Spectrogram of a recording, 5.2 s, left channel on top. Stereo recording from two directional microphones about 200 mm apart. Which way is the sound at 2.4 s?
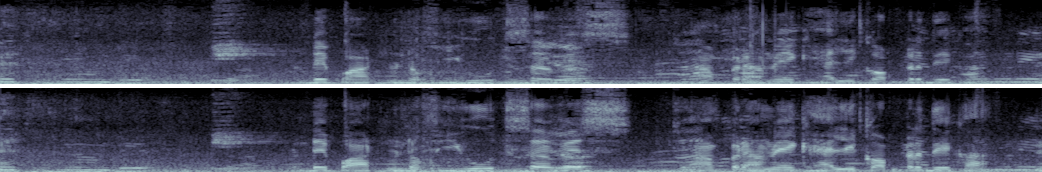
25° right (ahead or behind).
